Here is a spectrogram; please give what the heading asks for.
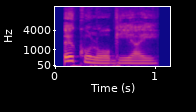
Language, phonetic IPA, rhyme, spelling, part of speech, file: Hungarian, [ˈøkoloːɡijɒji], -ji, ökológiai, adjective, Hu-ökológiai.ogg
- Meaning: ecological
